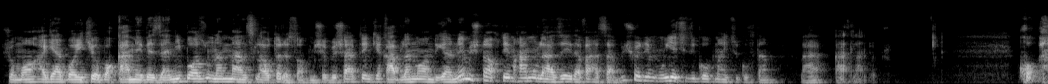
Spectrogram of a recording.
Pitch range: 100-145 Hz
